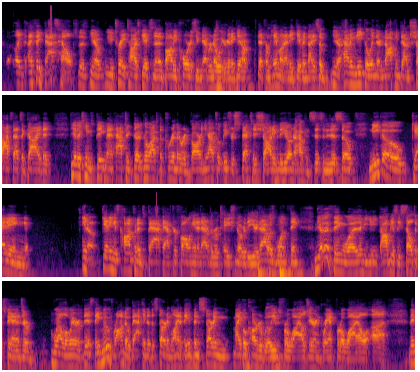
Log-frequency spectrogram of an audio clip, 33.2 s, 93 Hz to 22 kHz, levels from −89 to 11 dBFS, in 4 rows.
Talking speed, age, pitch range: 255 wpm, 20-39, 110-135 Hz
